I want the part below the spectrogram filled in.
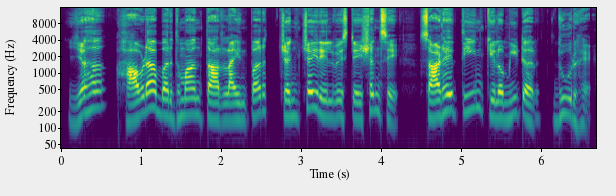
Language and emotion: Hindi, neutral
